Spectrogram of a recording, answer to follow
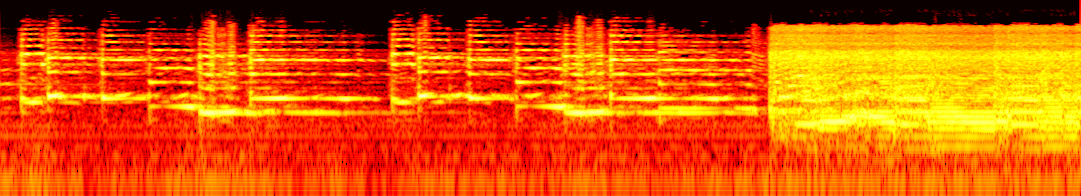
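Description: Electric guitar picking a clean, ringing figure of single notes, played as two similar phrases. Near the end it switches abruptly to a loud, dense dirty sound: several pedals and the pickup selector switched at once, the transition from the clean intro into the distorted groove.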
